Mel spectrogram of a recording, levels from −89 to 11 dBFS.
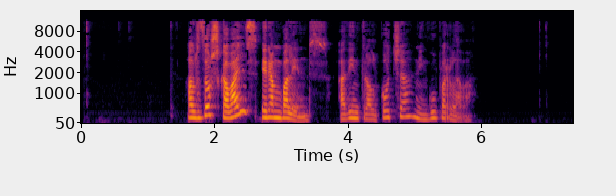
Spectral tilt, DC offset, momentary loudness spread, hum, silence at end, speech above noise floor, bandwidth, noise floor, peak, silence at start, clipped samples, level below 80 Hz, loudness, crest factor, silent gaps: -3.5 dB/octave; under 0.1%; 16 LU; none; 1.55 s; 63 dB; 11.5 kHz; -81 dBFS; 0 dBFS; 1.6 s; under 0.1%; -68 dBFS; -18 LUFS; 20 dB; none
